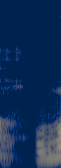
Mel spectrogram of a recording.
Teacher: तालू रहेंगे व का चलते हैं तो वकार वकार मतलब व व का रहेगा दंत और ओट अर्थात दांत और ओट से बोले जाएंगे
